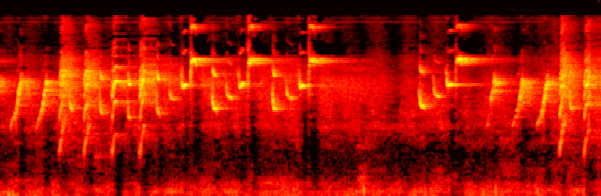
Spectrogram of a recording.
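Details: Speed-style singing from a national champion cendet (long-tailed shrike): rapid falling whistled notes and sharp high slurs about four per second, with a brief pause midway before the fast phrases resume.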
